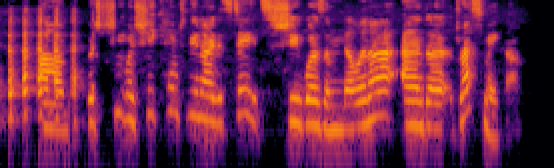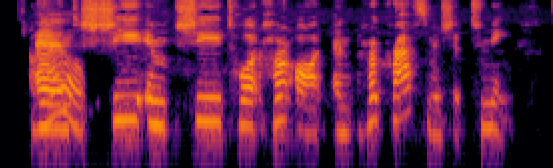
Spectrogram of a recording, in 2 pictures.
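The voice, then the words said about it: Mixed British and Long Island accent. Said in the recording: “who imbued me with this accent ... my accent is this interesting mix of growing up on Long Island and enforcement with my British grandmother”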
